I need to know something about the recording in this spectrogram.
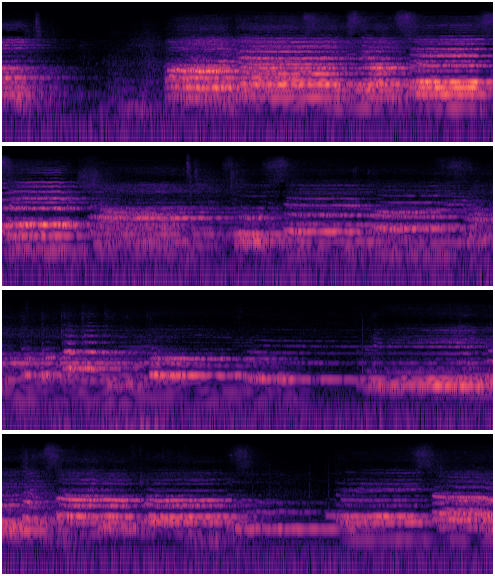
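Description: A girls' choir singing in several-part harmony, with no instruments evident. After a short break of about a second and a half at the start, the voices enter together loudly, then carry on with shifting chords.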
